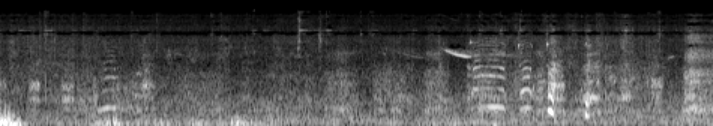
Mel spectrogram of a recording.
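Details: Benelli, a male German Shorthaired Pointer, hesitating at the edge of a pond over a floating stick; short harmonic whines, several in quick succession near the end, with a thin descending whistle and low rumbling background noise.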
